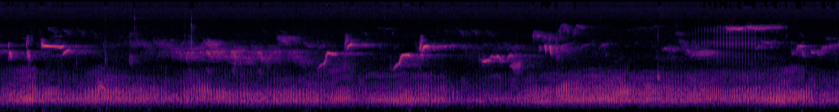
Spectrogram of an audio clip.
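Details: Dense croaking of pond frogs in an Estonian spring, a continuous pulsing drone, overlaid by lively birdsong with many quick, rising and falling whistled phrases.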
